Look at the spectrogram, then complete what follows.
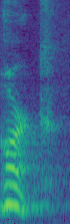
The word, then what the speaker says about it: Arch: surfaces of far-flung planetary bodies it's called an arc pronounced Arc a r k tiny storage device built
